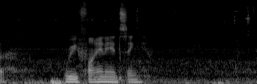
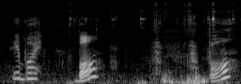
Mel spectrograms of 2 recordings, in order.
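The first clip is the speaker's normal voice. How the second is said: rising, louder excited calls; talking to a dog; 13 semitones higher, 5 dB louder than usual. Real, not acted. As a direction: hype the dog up with ball. Calling dog with ball.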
